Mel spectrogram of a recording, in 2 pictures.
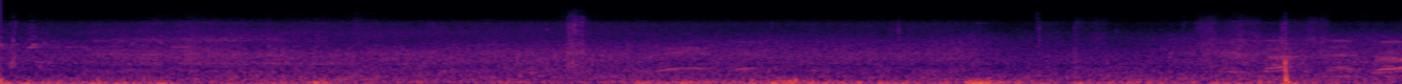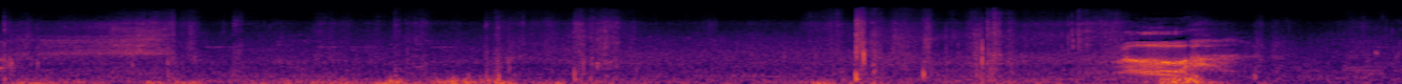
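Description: Footsteps and rustling handling noise as an angler moves along a stony creek bank while playing a hooked trout, with scattered soft clicks. Brief voices come in about halfway through, and a louder shout comes near the end.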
